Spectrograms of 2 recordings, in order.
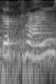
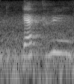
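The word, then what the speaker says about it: Katherine: कुछ लोग कैथराइन से इसको प्रोनाउंस करते हैं और कुछ कैथरीन से करते हैं, तो इट्स ओके, ये कोई इतना ज़्यादा मसला नहीं है।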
